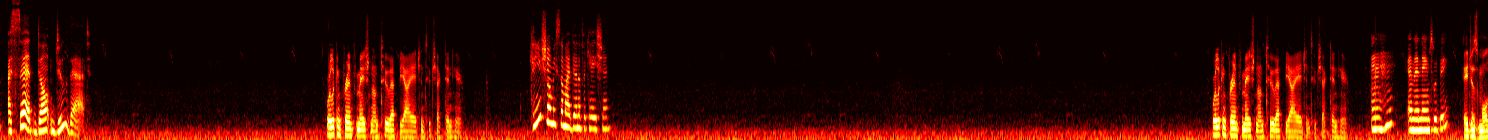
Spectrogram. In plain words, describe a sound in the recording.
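A young woman speaks calmly, close by.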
